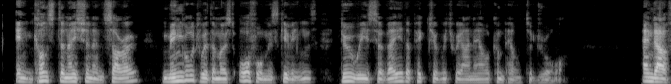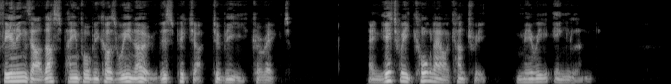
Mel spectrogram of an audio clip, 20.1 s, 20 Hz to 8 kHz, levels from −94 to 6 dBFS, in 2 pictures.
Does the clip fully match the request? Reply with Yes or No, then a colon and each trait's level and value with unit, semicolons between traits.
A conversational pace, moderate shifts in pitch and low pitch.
No: slow, 130 wpm; average, 4.0 semitones; low, 120 Hz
